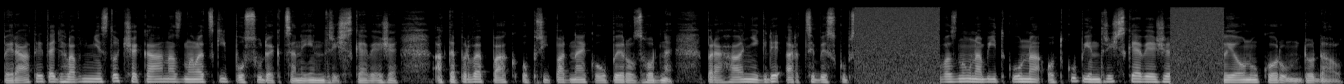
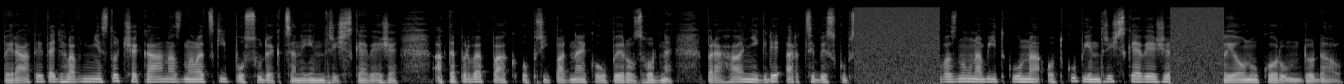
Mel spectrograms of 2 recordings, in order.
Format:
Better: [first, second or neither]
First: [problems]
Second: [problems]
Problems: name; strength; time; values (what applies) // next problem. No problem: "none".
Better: neither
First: audio cutting out; filled with static; at 8.5 s for 1 s and at 12 s for 0.5 s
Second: audio cutting out; filled with static; at 8.5 s for 1 s and at 12 s for 0.5 s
